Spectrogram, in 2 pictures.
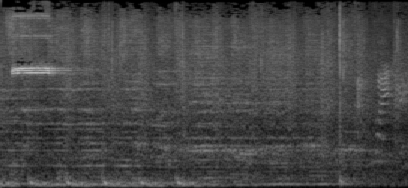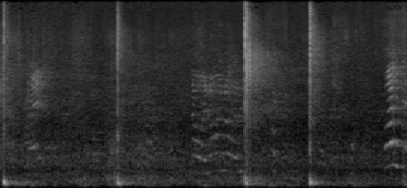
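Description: Broadcast music for the first few seconds, then a beach volleyball rally: the ball is struck by hands four times, about a second to a second and a half apart, with short shouts from players between the hits.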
